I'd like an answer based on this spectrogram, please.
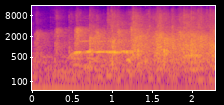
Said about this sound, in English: Okay, so there you go. That's the video. You can applaud the video.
